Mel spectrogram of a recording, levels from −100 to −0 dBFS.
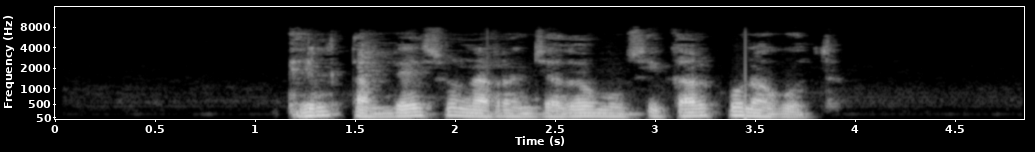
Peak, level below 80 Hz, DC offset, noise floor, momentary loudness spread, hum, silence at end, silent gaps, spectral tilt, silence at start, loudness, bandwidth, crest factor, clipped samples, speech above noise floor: -6 dBFS; -44 dBFS; under 0.1%; -80 dBFS; 7 LU; none; 0.95 s; none; -9 dB/octave; 1.15 s; -23 LUFS; 7.4 kHz; 18 dB; under 0.1%; 58 dB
